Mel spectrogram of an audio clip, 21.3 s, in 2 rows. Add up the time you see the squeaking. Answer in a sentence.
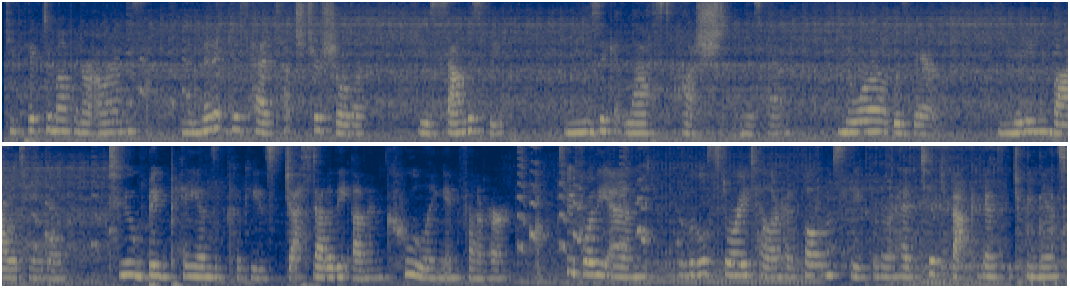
You can hear the squeaking for 4 seconds altogether.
